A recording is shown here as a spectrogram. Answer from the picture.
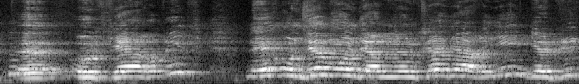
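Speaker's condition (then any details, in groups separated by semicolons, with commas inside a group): Cerebral palsy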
